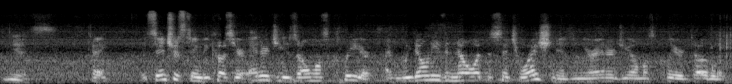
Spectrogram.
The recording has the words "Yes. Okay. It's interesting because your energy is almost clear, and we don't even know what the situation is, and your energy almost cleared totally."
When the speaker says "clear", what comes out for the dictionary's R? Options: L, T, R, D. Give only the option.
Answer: R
